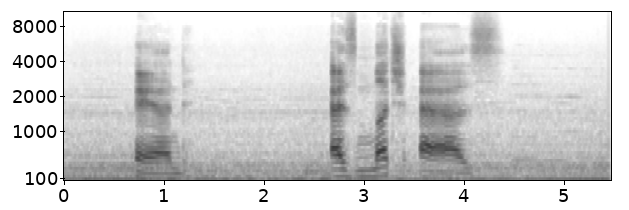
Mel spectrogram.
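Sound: car interior road noise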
